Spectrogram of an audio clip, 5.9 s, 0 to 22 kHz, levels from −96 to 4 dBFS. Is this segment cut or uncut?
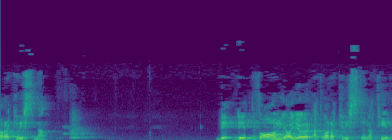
uncut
